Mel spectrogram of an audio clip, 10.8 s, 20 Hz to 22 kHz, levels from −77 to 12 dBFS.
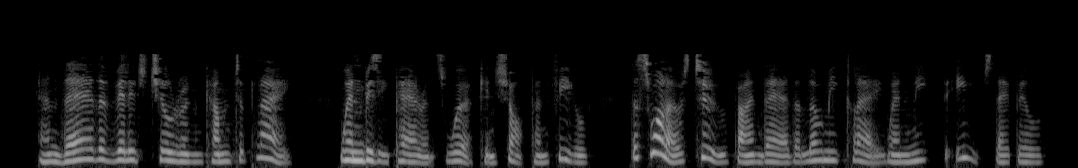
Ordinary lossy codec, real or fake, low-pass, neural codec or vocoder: MP3, 24 kbps; real; 7.2 kHz; none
